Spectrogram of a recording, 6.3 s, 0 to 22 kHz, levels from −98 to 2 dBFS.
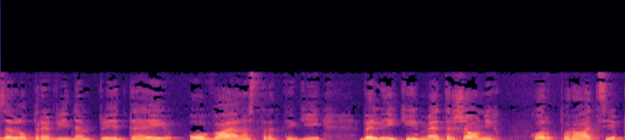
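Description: Speech that carries low-bitrate audio saved at a high bitrate throughout. Nothing sounds above 10.6 kHz, so a spectrogram shows a flat ceiling there for the full length, with the artefacts of the earlier encoding still present below it. The likely cause is that an earlier encode near 29 kbit/s, probably Vorbis, removed the top band and fine detail, and a later 256 kbit/s MP3 encode kept that damage without restoring anything.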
